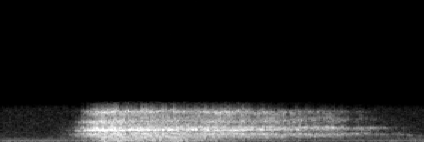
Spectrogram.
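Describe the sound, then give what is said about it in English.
A deep inhale during a guided breathing exercise: one long, breathy draw of air that starts suddenly, swells quickly and tapers slowly over about two seconds. It is heard alone, with no talk. “Now let's take another deep breath.”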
